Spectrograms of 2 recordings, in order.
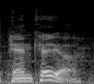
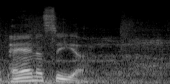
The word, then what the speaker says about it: panacea: so mad as when I figured out the correct pronunciation for Panacea for my entire life I was like oh yeah that's a pancaya nope it's a Panacea you know very recently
